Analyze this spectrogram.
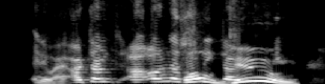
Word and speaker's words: Dune: I don't I honestly Dune Dune I'm so sorry okay all right the English pronounce yeah I just yeah I was like because it sounded like you were saying the month of June and I was like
